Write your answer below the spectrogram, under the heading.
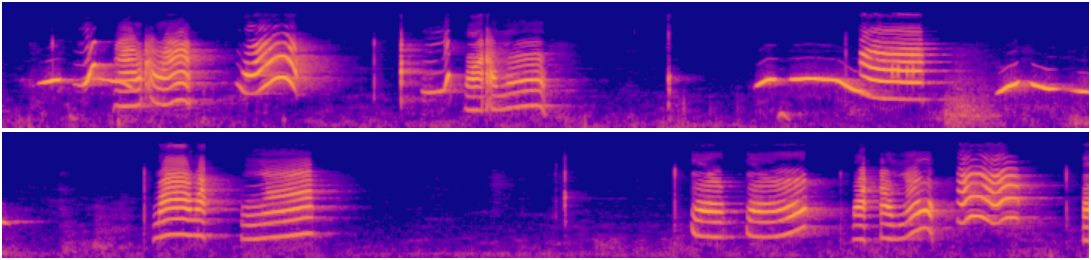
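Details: Indian ringneck parrot, a talking pet taught mummy and papa in Hindi; clusters of shrill, wavering, harmonic syllables and longer whistled notes, repeated in groups with pauses, recorded indoors.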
